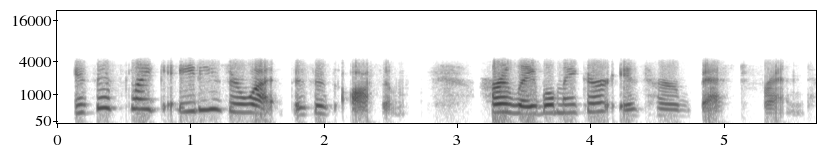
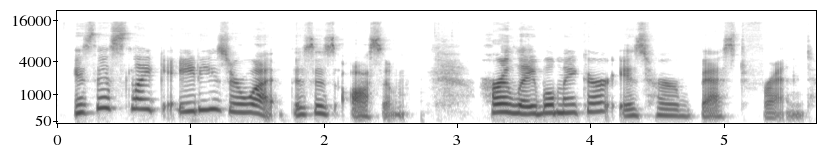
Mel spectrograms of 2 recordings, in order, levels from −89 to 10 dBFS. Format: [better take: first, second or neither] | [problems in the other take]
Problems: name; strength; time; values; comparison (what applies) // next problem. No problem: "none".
second | phone-call audio; poor line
